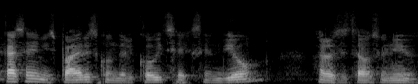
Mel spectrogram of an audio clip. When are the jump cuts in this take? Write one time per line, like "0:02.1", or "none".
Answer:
none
